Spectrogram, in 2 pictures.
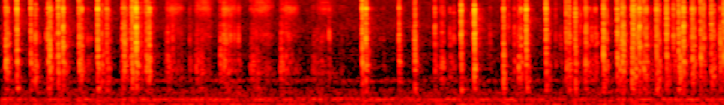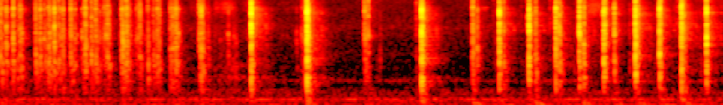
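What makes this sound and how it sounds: Fingertips of both hands type on a white full-size plastic mechanical computer keyboard, producing a quick, irregular stream of short, bright clicks over a faint steady low hum. Toward the end the keystrokes grow louder and more spaced out, ending in sharp, distinct clacks.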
